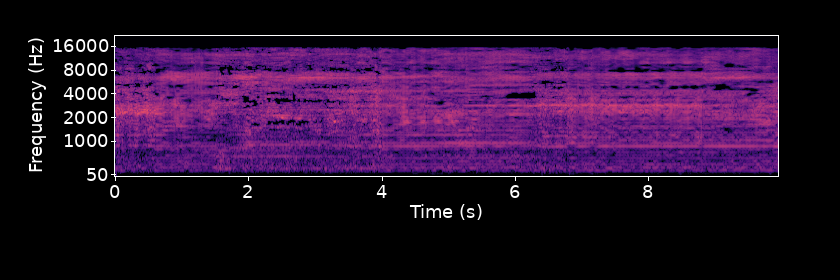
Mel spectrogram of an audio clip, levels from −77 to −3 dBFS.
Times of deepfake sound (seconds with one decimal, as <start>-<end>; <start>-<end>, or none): 0.6-1.5; 4.0-6.2; 6.8-10.0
